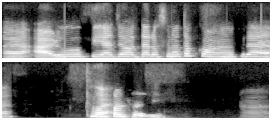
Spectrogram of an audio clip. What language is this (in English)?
Odia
